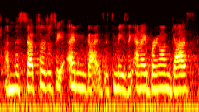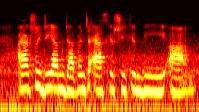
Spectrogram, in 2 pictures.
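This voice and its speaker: An American woman in her twenties with creaky vocal fry, chatting casually to fans on a livestream in a gushing, emphatic, slangy way. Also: mid-range voice, background noise. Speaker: podcast host and coach.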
